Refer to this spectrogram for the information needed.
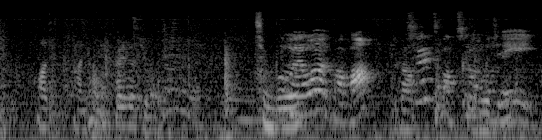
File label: beat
